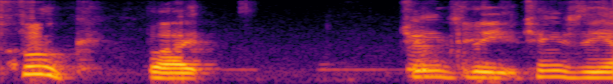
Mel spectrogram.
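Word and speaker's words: Phuc: like that i mean pronounce it like that name is fook but change the change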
